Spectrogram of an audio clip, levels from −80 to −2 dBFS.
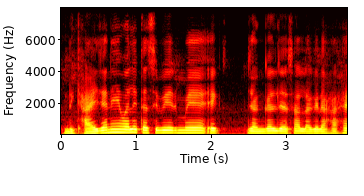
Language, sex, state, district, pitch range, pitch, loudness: Hindi, male, Assam, Kamrup Metropolitan, 125-155 Hz, 135 Hz, -15 LUFS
